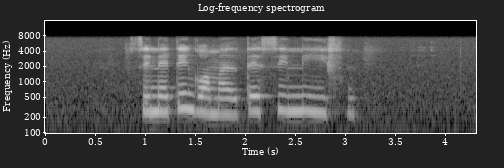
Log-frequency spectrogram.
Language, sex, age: Swati, female, 19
